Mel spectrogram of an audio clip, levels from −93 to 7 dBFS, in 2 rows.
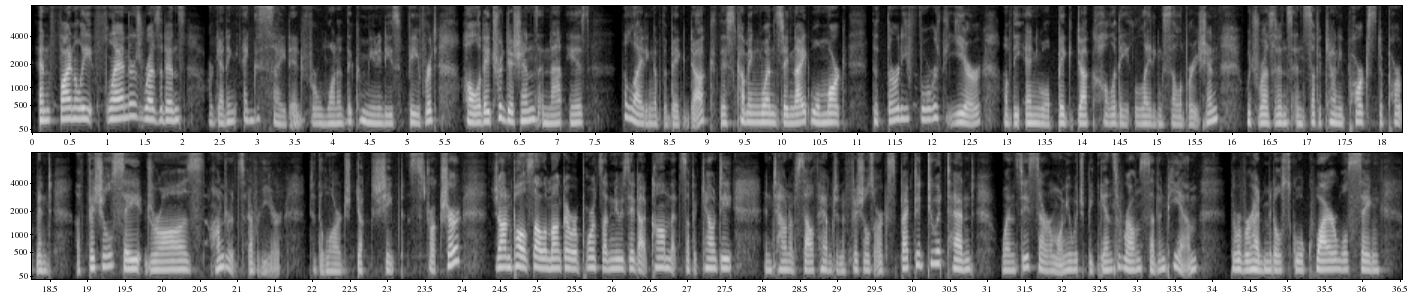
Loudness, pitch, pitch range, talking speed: -20 LUFS, 160 Hz, 150-185 Hz, 150 wpm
